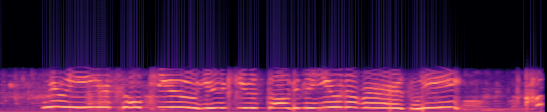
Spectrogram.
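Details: A Jack Russell Terrier gives drawn-out, wavering howls, with brief breaks between long tones, while watching another Jack Russell Terrier on a computer screen.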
